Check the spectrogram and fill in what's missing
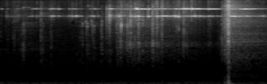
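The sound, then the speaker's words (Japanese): Keys jingle as they're lifted, a light metallic clinking that builds over a couple of seconds and ends in one sharper clack, with no voices. “鍵ですよ。さっさと取って、低層帯を外してください。”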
